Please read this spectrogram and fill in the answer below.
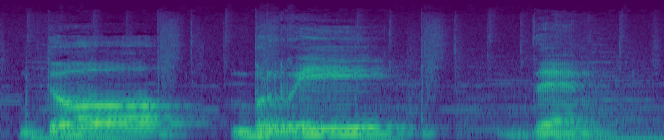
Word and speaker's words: Dobrý den: The most formal way you can say hello to somebody is Dobrý den, pronounced Dobrý den, which means good day.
